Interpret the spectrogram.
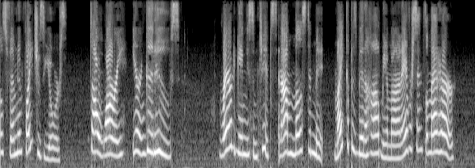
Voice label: You have such nice, long hair, Anon... You know, you're quite effeminate *cute giggle* Umm; Apple Bloom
